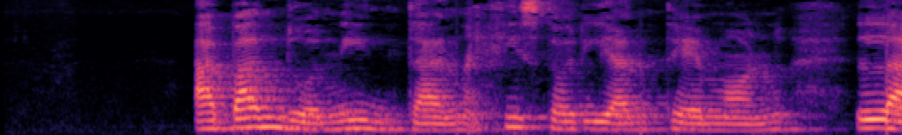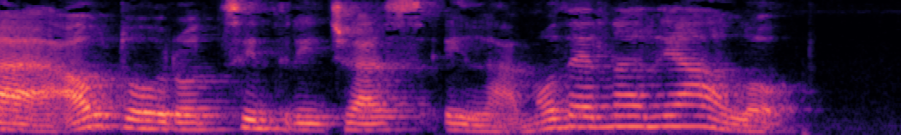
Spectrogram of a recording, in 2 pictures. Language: Esperanto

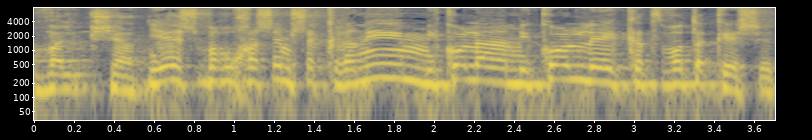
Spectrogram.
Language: Hebrew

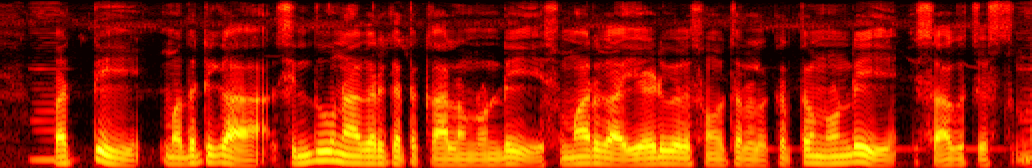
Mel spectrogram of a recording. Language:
Telugu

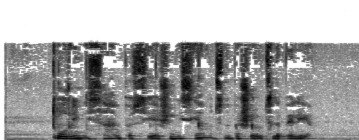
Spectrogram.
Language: Georgian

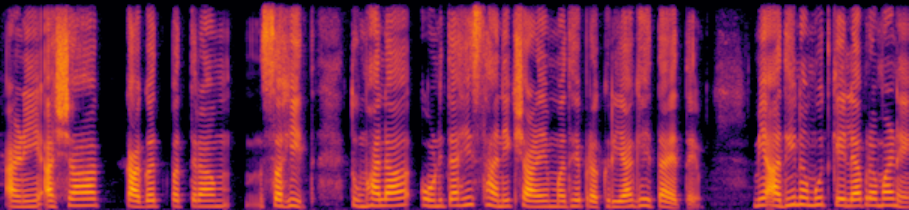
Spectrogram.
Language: Marathi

